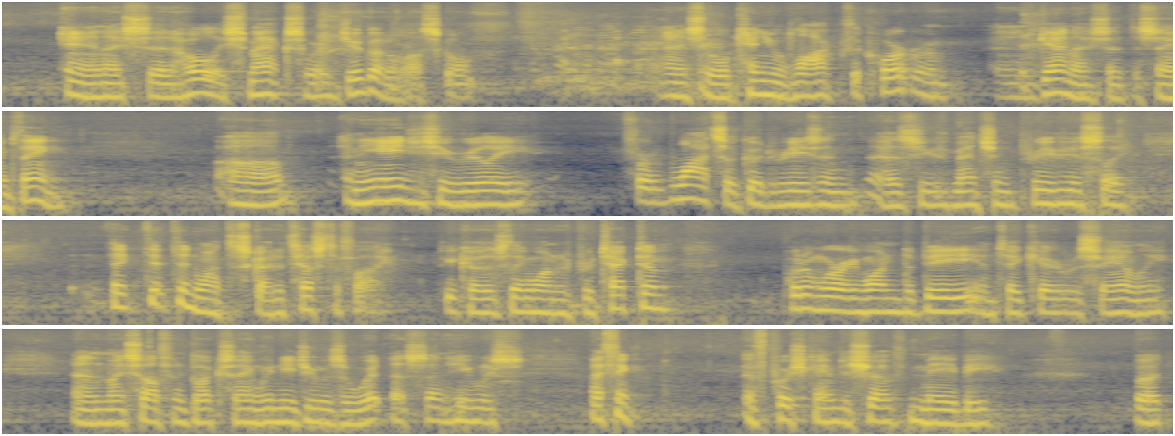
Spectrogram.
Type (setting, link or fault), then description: setting, live audience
